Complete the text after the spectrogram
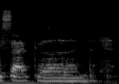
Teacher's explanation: that e is being super super proud. It's saying e. It's really got a lot of stress on it.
